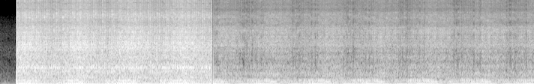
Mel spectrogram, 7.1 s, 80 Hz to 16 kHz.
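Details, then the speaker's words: 1998 Mercedes SLK230 R170, M111 Kompressor, in limp mode: idle surges and sags about every second, never settling, and the gas pedal would not rev the engine. Idle hunting was caused by a faulty ECU; a cloned ECU fixed it. "The idle speed was hunting between 1,00 and500 RPM and the gas pedal was not working meaning I could not rev the engine."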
